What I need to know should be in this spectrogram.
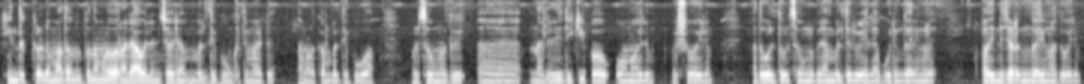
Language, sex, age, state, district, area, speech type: Malayalam, male, 18-30, Kerala, Palakkad, rural, spontaneous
